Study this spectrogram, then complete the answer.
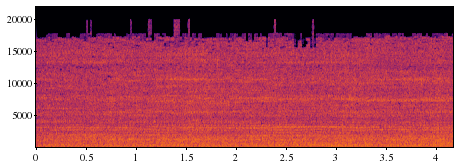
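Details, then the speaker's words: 1995 Eagle Summit DL wagon, freshly rebuilt 4G64 four-cylinder, just after fuel pump replacement, still on old fuel with the old fuel filter and the air filter off: it fired right up. Steady, even, buzzy idle with no stumble or misfire. Normal. "So I put the fuel pump back in, turned the key and she fired right up. I haven't even put new fuel in or fuel stabilizer or fuel injector cleaner. This makes me happy."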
